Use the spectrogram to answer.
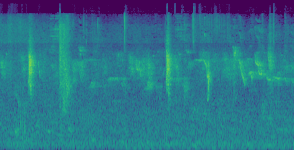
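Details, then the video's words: Sparrows in Burma calling with sharp, isolated chirps spaced about a second apart, alongside softer overlapping twittering from several birds over a low background hiss. "Sparrows/ sparrow sounds"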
